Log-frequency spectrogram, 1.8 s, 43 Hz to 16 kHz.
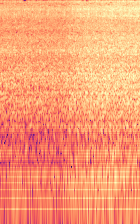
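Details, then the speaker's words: Rough-running engine warming up at idle during a vacuum gauge test, vacuum low around 16 inches but rising as it warms; loud, uneven, lumpy idle consistent with a cylinder dropping out, a misfire. "the engine is warming up so you're vacuuming socially increasing as well cause it's running a little bit better as the engines warming up so we're trying to figure out why is this engine running rough"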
